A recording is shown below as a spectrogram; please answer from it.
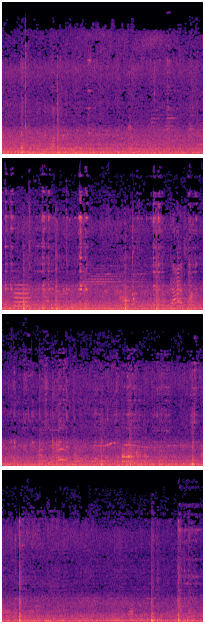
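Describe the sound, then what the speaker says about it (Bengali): A passenger train pulls out of Talma station after a brief stop, producing a steady, loud rumble with scattered metallic clanks and rail clicks throughout, while indistinct voices murmur in the background. "দেখতে পাচ্ছ তালমা স্টেশনে যাত্রা বিরতি করার পর ট্রেনটি এখন চলে যাচ্ছে"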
